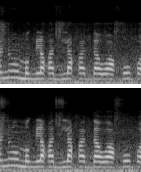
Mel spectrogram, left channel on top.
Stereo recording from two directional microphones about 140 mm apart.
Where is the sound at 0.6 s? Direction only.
5° left (ahead or behind).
